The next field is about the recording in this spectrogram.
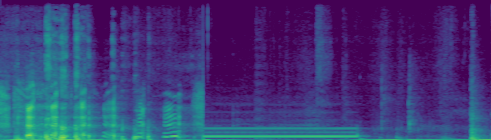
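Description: A phone call being placed as the show's first call of the week: after some talk, a few quick dialing beeps lead into a steady, electronic ringing tone lasting over a second, then voices pick up again.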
